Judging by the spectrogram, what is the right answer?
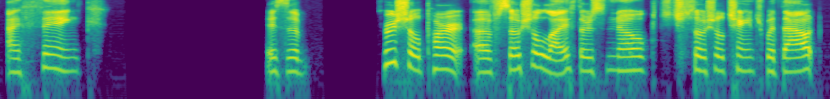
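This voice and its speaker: A woman giving a live interpretation of a panel discussion, halting and often restarting her phrases. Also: mid-range voice, sharp tone, clean tone, dry recording, low-quality recording.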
